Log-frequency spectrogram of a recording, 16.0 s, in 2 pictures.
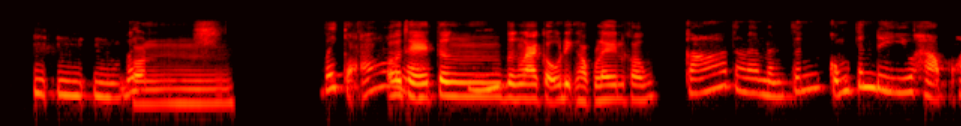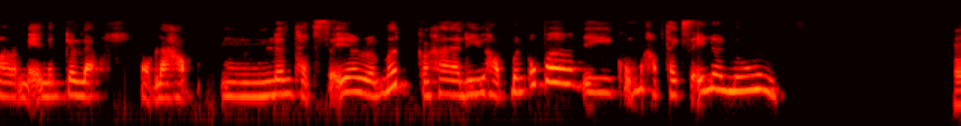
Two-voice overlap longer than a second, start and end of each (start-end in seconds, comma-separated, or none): none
